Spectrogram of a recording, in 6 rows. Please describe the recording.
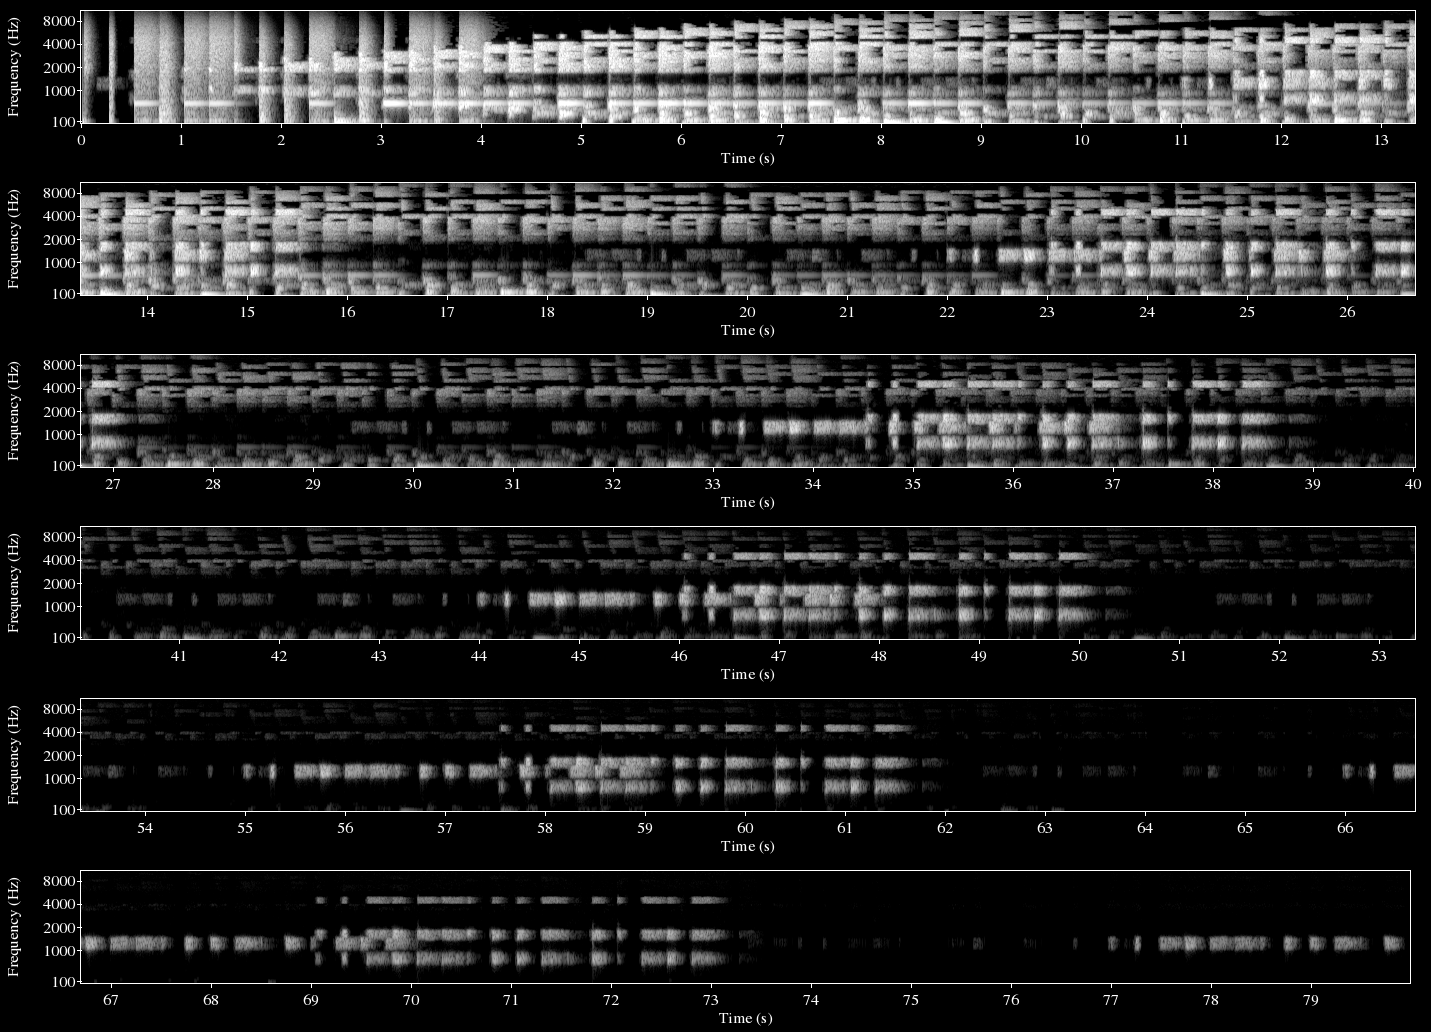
DISTOPIA LOOPZ PACK 02 is a loop pack. the tempo can be found in the name of the sample (60, 80 or 100) . Each sample was created using the microtonic VST drum synth with added effects: an amp simulator (included with Cubase 5) and Spectral Delay (from Native Instruments). Each loop has a long spectral delay tail and has some distortion. The length is exactly 20 measures at 4/4, so the loops can be split in a simple way, e.g. by dividing them in 20, 10 or 5 equal parts.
